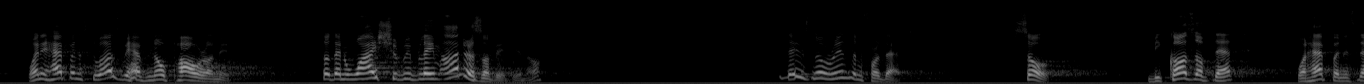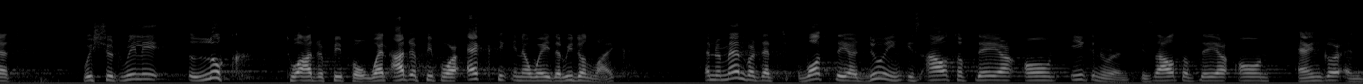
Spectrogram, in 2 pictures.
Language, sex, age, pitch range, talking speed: Italian, male, 50-69, 145-205 Hz, 165 wpm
